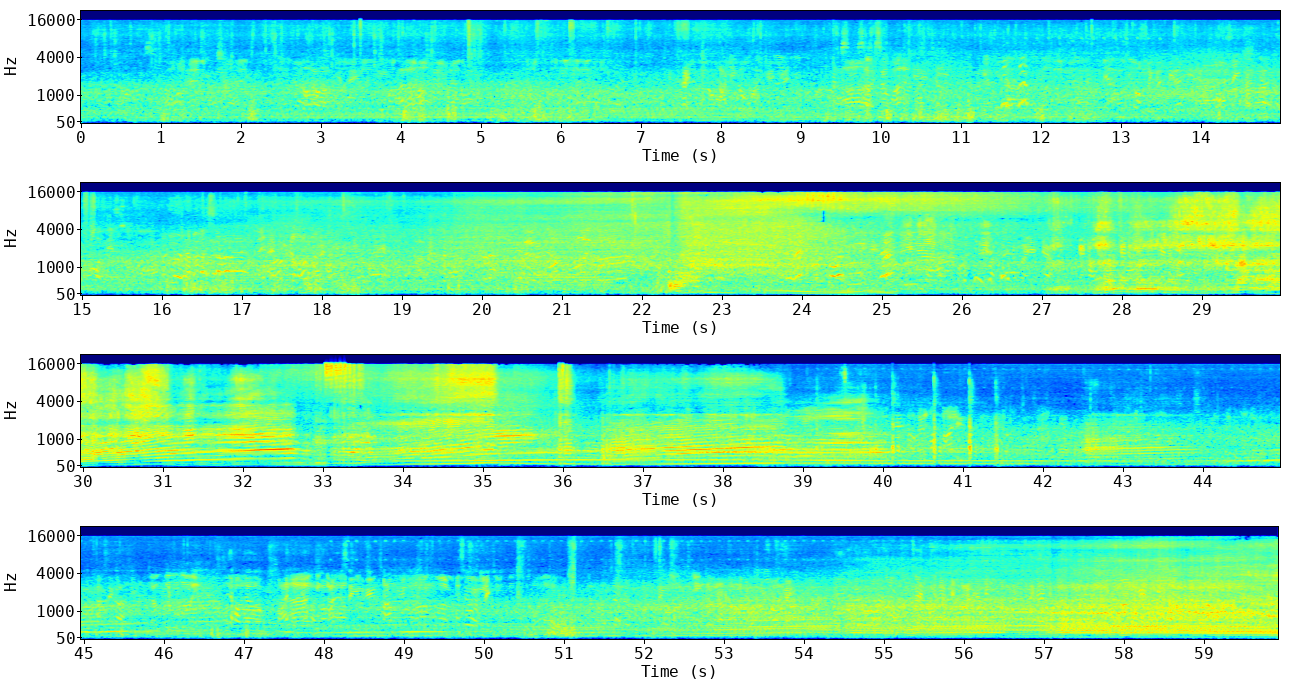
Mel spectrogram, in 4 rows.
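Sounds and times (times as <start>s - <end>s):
race cars passing and accelerating: 0.0s - 59.9s.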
